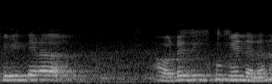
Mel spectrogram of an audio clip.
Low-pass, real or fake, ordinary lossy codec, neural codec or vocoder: 7.2 kHz; real; none; none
